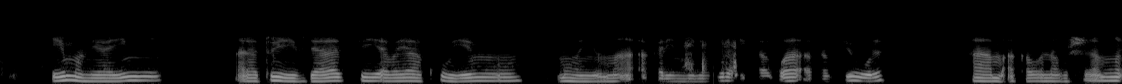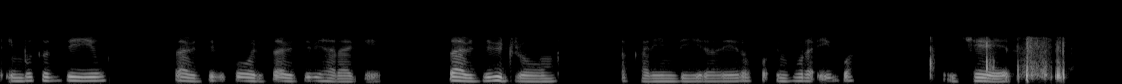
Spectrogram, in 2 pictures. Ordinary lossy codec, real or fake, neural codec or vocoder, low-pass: Opus, 16 kbps; real; none; 3.6 kHz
